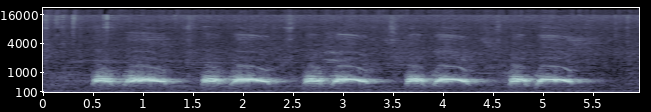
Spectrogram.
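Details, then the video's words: Spotted dove giving its cooing voice, one of a top ten of the best cooing doves from 2020: low, mellow two-part coos, a short note then a longer rolling one, repeated about once a second in a steady series. "Top 10 Tiếng chim cu gáy có giọng gù hay nhất"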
